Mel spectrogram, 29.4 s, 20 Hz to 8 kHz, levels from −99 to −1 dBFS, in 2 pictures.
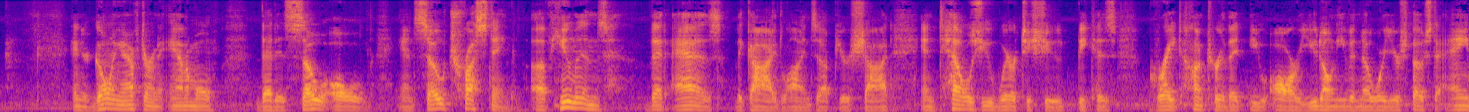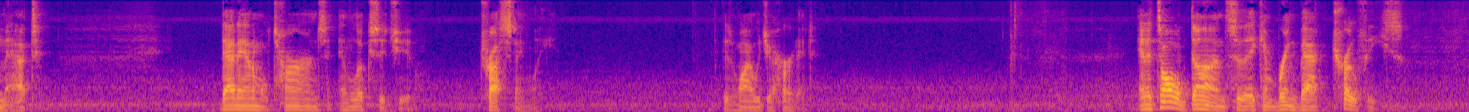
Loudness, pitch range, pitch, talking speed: -25 LUFS, 85-105 Hz, 95 Hz, 140 wpm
